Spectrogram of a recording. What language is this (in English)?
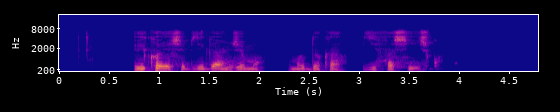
Kinyarwanda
